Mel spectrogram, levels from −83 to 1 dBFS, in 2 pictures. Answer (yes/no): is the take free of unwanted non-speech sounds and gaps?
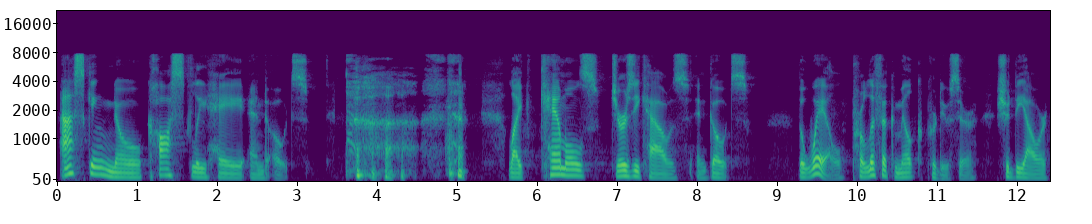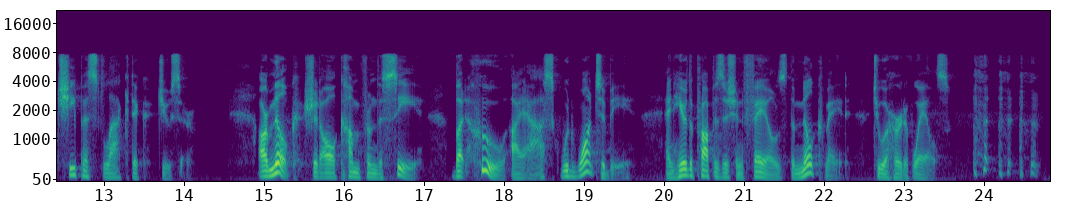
no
